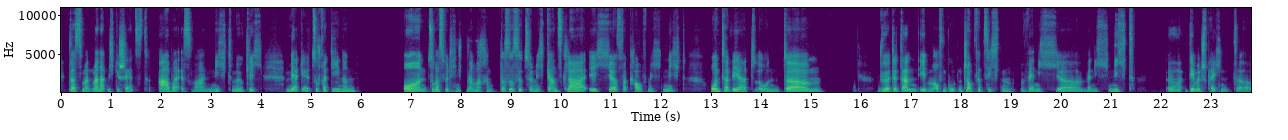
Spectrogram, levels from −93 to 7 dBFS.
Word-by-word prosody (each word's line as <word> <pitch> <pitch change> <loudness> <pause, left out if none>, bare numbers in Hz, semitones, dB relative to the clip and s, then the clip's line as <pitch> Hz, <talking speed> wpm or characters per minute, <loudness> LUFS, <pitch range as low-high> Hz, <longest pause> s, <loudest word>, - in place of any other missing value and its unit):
dass 215 +1 +2
man 195 -2 -1
man 190 +1 +6
hat 200 - +3
mich 215 0 -7
geschätzt, 305 - -1 0.2
aber 210 +3 +4
es 190 +2 -7
war 180 -1 -5
nicht 200 +9 -9
möglich, 190 +2 -4 0.5
mehr 180 -3 +2
Geld 175 +1 -5
zu 250 - -1
verdienen 235 +1 -3 0.9
und 190 0 +5
so 230 - 0
was 240 0 0
würde 205 -1 -3
ich 195 - -15
nicht 190 +2 -12
mehr 195 -1 -2
machen. 185 +1 -7
Das 200 +3 -4
ist 225 -1 0
jetzt 210 -1 -2
für 210 -2 -3
mich 195 0 -8
ganz 215 +2 +1
klar, 220 +2 +4
ich, 215 +1 -2
äh, 205 0 +4
verkaufe 200 -2 -3
mich 185 +2 -14
nicht 275 +9 -8 0.5
unter 245 -2 +5
Wert 215 0 +2
und, 195 +3 -6
ähm 180 -1 +5 1.1
würde 190 +1 +3
dann 175 -3 +4
eben 175 +1 0
auf - - -1
'n 215 - -4
guten 215 0 -4
Job 190 -3 +3
verzichten, 190 -2 -7
wenn 180 -2 -4
ich, 180 +1 -11
äh 170 - +1 0.5
wenn - - -7
ich - - -13
nicht, 185 - -5 0.6
äh, 175 0 -4
dementsprechend, 170 -3 -1
äh - - -4
195 Hz, 140 wpm, -28 LUFS, 185-215 Hz, 1.1 s, man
